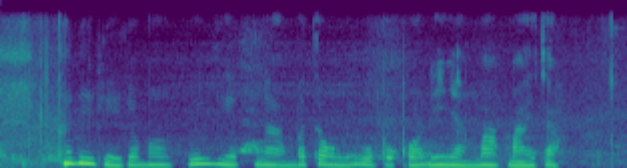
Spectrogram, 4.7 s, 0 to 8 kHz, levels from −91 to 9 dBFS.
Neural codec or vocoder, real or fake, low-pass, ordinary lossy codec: none; real; 7.2 kHz; none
